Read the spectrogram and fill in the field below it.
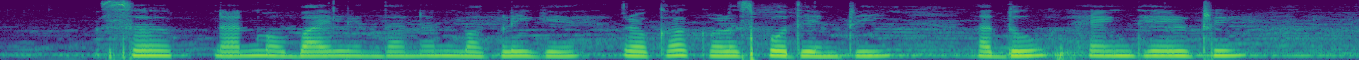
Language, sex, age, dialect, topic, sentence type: Kannada, female, 18-24, Dharwad Kannada, banking, question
